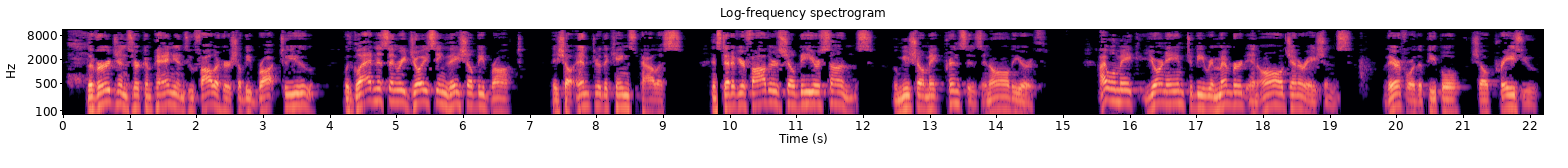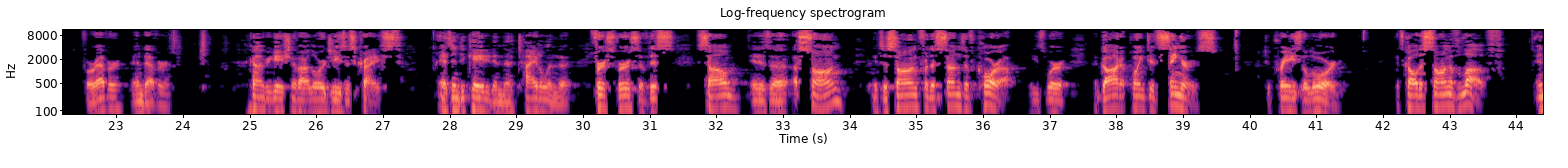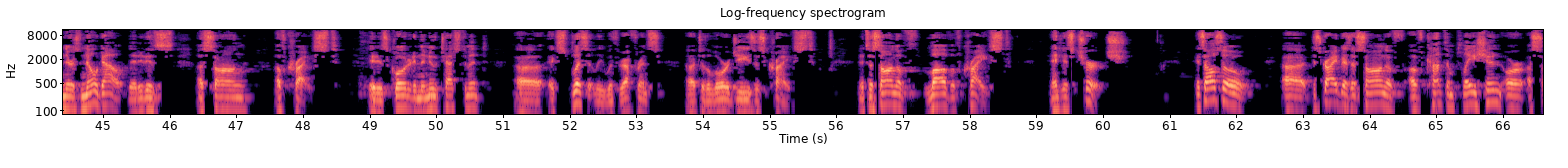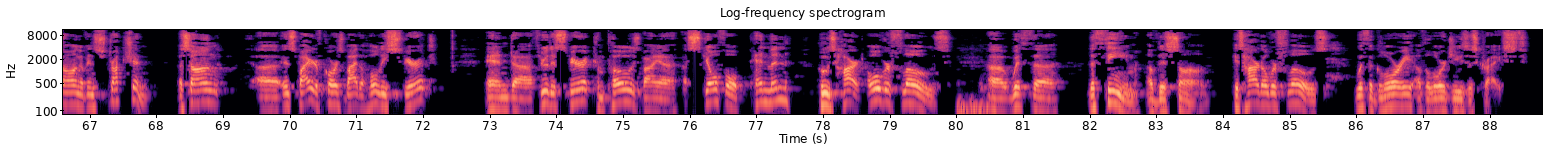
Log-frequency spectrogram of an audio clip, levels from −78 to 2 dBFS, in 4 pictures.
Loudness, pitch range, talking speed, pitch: -17 LUFS, 110-160 Hz, 140 wpm, 130 Hz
